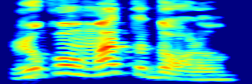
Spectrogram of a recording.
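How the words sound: The pause comes after the second word.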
